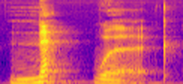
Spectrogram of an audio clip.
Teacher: if you can learn to say it with a glottal stop, network, network, network, you'll sound really natural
